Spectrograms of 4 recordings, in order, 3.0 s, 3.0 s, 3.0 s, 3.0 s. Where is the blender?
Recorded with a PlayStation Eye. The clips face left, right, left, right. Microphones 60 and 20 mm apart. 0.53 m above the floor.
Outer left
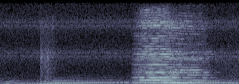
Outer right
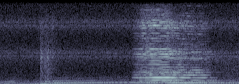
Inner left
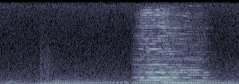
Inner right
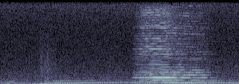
75° left (ahead or behind), 2 m.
